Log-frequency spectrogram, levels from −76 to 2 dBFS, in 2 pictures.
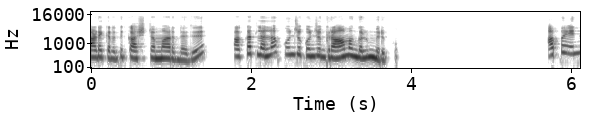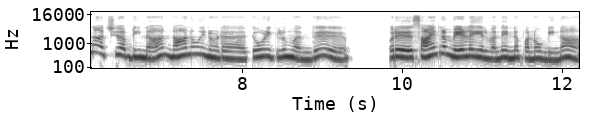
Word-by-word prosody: கிடைக்கிறது 265 -1 0
கஷ்டமா 245 0 +1
இருந்தது. 210 +1 -5 0.5
பக்கத்தில 335 +2 +1
எல்லாம் 380 +6 -1
கொஞ்சம் 350 -1 -3
கொஞ்சம் 300 -2 0
கிராமங்களும் 265 +1 +5
இருக்கும். 200 - -11 1.9
அப்ப - - 0
என்ன 395 - -6
ஆச்சு 360 +1 -8
அப்படின்னா 265 -3 0 0.3
நானும் 335 +6 -1
என்னோட 260 -4 0 0.4
தோழிகளும் 275 0 -1
வந்து 220 +5 -5 0.9
ஒரு 280 +1 +3 0.2
சாயந்திரம் 330 +5 +2
வேளையில் 275 -3 +3
வந்து 230 +3 -1
என்ன 245 +1 +1
பண்ணினோம் 235 0 -2
அப்படின்னா, 215 +4 -2
270 Hz, 120 wpm, -24 LUFS, 245-300 Hz, 1.9 s, கிராமங்களும்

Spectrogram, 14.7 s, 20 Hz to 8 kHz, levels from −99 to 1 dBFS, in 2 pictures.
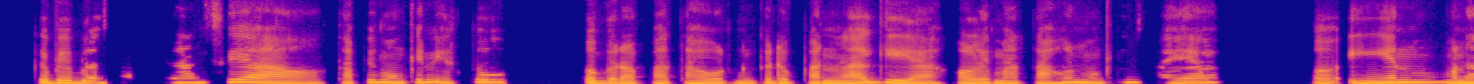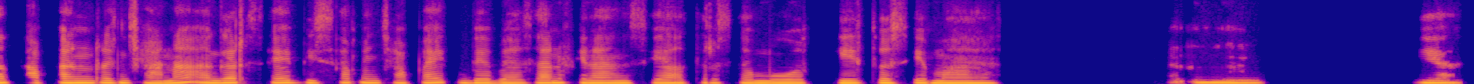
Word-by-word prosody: kebebasan 200 - +1 0.2
finansial. 200 -1 +3 0.2
Tapi 195 +4 0
mungkin 215 +1 +3
itu 225 +3 -1 0.4
beberapa 180 -1 +2
tahun 180 0 0
ke 185 - -2
depan 180 0 +1
lagi 200 +1 +4
ya. 175 0 0
Kalau 185 -1 +3
5 175 -1 +1
tahun 175 +5 +1
mungkin 200 +3 -2
saya, 200 +4 -1 0.5
eee, 190 0 +1
ingin 200 +4 +4 0.2
menetapkan 190 -1 +2
rencana 190 +2 0
agar 190 +2 +1
saya 195 +1 -2
bisa 185 +1 -7
mencapai 190 +1 -3
kebebasan 175 0 -1
finansial 170 0 0
tersebut. 165 -2 -1 0.2
Gitu 170 +2 0
sih, 180 +3 -3
Mas. 160 -1 +2 1.0
Mhm. 190 -3 +1 0.8
Iya. 185 0 +2
185 Hz, 130 wpm, -23 LUFS, 175-200 Hz, 1.0 s, lagi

